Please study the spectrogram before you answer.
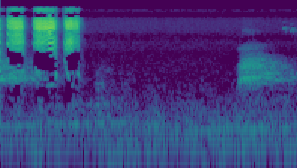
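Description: A red fox gives three harsh, hoarse barks in quick succession, part of its mating calls.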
